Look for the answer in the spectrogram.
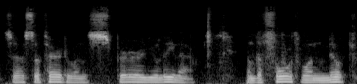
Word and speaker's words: spirulina: The fourth one is spirulina. I'm pronouncing S-P-I-R-U-L-I-N-A.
